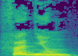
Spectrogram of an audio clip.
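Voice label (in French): "fanion", French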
